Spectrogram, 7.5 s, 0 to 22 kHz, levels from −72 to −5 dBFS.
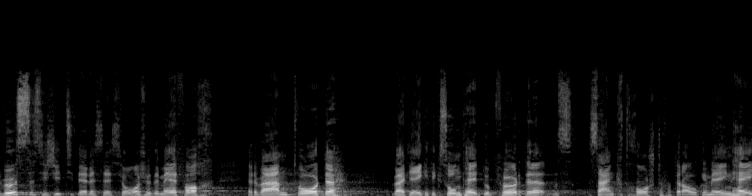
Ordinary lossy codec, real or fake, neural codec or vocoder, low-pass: none; fake; vocoder, 48 kHz, 128 mel bands, Vocos; 14.4 kHz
